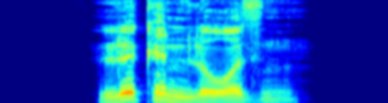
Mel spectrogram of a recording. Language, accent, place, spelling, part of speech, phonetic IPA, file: German, Germany, Berlin, lückenlosen, adjective, [ˈlʏkənˌloːzn̩], De-lückenlosen.ogg
- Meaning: inflection of lückenlos: 1. strong genitive masculine/neuter singular 2. weak/mixed genitive/dative all-gender singular 3. strong/weak/mixed accusative masculine singular 4. strong dative plural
